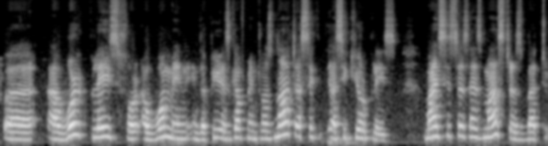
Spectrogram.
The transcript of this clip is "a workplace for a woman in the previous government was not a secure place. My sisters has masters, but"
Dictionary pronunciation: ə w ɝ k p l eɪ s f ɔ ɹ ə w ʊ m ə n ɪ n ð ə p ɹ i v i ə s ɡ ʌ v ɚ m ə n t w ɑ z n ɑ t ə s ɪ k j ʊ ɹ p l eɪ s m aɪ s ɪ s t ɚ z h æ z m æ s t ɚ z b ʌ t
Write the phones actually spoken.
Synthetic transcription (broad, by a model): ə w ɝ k p l eɪ s f ɔ ɹ ə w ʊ m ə n ɪ n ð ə p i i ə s ɡ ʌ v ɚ m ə n t w ɑ z n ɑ t ə s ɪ k j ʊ ɹ p l eɪ s m aɪ s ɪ s t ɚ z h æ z m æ s t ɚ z b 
